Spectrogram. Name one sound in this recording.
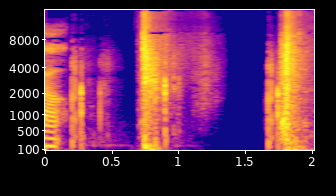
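A blade strikes with a sharp hit.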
